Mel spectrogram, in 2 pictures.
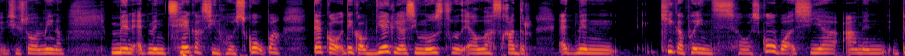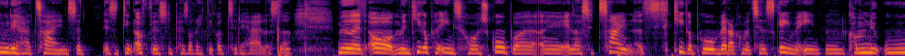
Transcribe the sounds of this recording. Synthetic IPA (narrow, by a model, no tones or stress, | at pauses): ʋesiusd̥o̝ɐ̰jɐme̝̰ːnɐmenæd̥mænt͡sʰeɡ̥ɐsinhoʁosɡ̥o̝̰ːb̥ɐd̥æɡ̥ɒ̰ːd̥e̝ɡ̥ɒ̰ːʋiɐɡ̥əliɒ̽simo̝ð̞ˠsd̥ʁið̰ˠæælˠɑhsʁɑdr | ʔæd̥mæn | kʰiɡ̥ɐpʰɒ̽e̝̰ːnshoʁosɡ̥o̝̰ːb̥ɐɒ̽siːɐʔɑmend̥uæɾ̥e̝ɦæɐt͡sʰɑ̈ɪ̰nsɒ̽ | ʔælsɐd̥inʔɒ̽b̥føɐ̰sl̩pʰæs̬ɐʁɛɡ̥̚d̥iɡ̥ɒ̽d̥̚t͡sʰe̝ld̥e̝ɦæɐ̰elɐsɒmeðˠæd̥ɒːmænkʰiɡ̥ɐpʰɒ̽e̝ːnshoʁosɡ̥o̝̰ːb̥ɐelɐsid̥t͡sʰɑ̈ɪ̰nɒ̽kʰiɡ̥ɐpʰɒ̽ʋæɾɑ̈kʰɒ̽mɐt͡sʰe̝æsɡ̥e̝̰ːmeʔe̝̰ːnd̥enkʰɒ̽mənəʔuː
